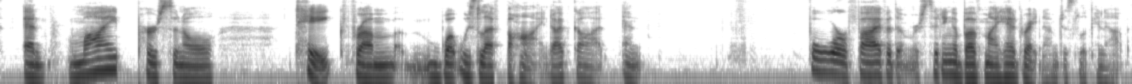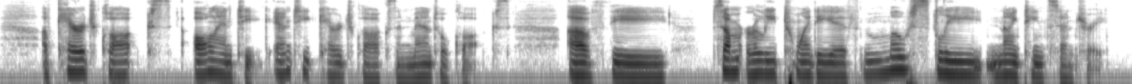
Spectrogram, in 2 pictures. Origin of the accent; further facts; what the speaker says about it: Montreal, Quebec, Canada; born there; also born or lived in Toronto, Canada / Calgary, Canada / Victoria, Canada / London; I was born in Montreal. My parents came from Winnipeg. We lived in Montreal, Toronto, Calgary, Victoria, and then back and forth again to a few of those places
